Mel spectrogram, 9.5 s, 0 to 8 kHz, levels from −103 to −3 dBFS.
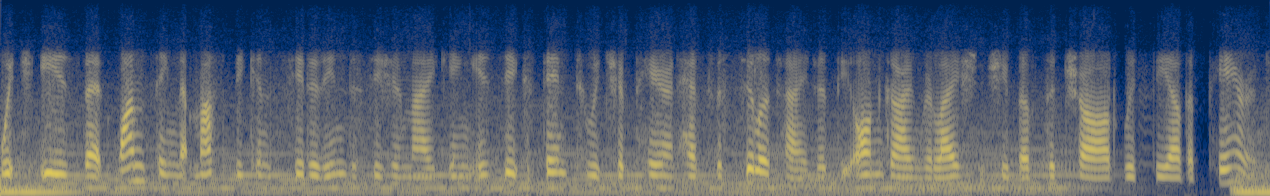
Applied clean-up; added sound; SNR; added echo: none; Musical instrument; 8 dB; none.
